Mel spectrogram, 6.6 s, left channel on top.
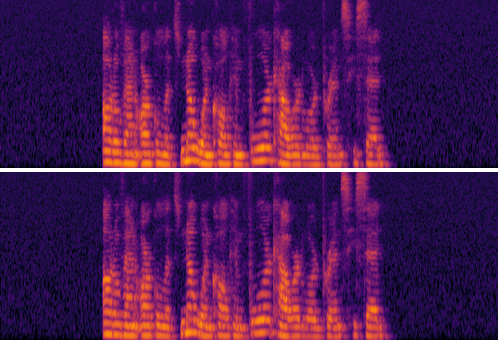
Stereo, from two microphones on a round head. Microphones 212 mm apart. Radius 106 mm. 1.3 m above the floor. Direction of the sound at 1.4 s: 25° left (ahead or behind).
